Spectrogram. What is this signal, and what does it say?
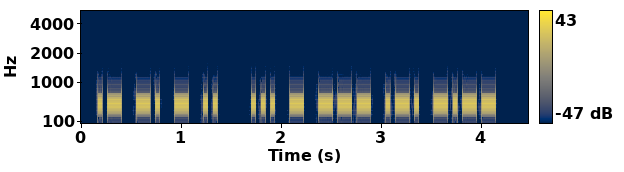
Morse code, heard as a keyed tone, about 25 wpm, 500 Hz. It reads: ANTI STORY
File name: 632 words / 632 Words 25WPM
